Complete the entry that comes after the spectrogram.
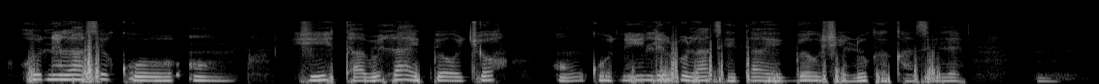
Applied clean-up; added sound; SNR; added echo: none; none; none; none.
